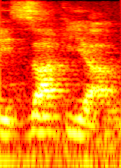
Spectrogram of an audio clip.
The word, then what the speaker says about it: Zakiya: what was his sub species called zakiyah rakshasa so uh let me spell it for you z-a-k-y-a zakiya space rochas uh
